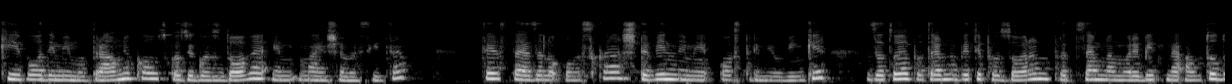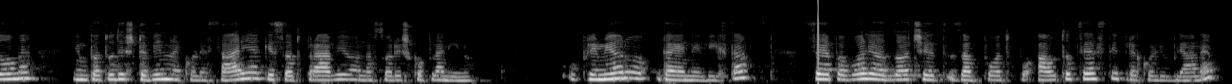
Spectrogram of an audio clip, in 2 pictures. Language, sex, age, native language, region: Slovenian, female, 18-29, Slovenian, Gorica region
